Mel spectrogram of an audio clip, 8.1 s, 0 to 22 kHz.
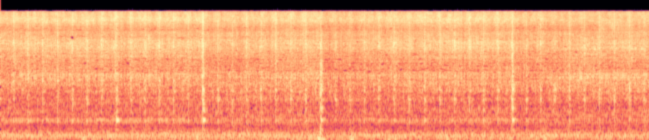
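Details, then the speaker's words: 2004 Jeep Liberty Renegade, very high km with no oil change in over 100,000 km, started after a -30° cold start scare: irregular sharp ticks and knocks at idle from the front timing area. Suspected timing fault, possibly a collapsed lifter or dropped rocker arm. "i'm pretty sure that's gonna be a timing"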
